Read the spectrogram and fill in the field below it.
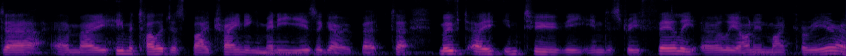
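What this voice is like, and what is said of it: Australian accent. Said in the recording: “I am Australian, which hopefully people can tell from my accent”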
